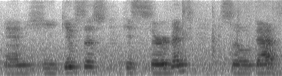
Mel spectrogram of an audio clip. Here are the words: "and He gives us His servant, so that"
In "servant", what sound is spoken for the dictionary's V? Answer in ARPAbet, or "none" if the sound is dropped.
V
